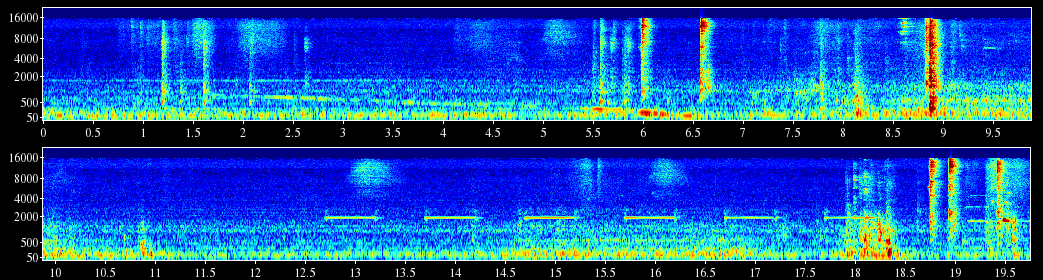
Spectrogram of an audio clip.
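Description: Siemens Avenio tram braking to a stop, its traction-motor whine falling steadily in pitch over the first six seconds under a steady low hum, with a few clicks and a sharp clunk around nine seconds. Standing still, it keeps humming while a short high beep repeats about once a second from about thirteen seconds in.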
